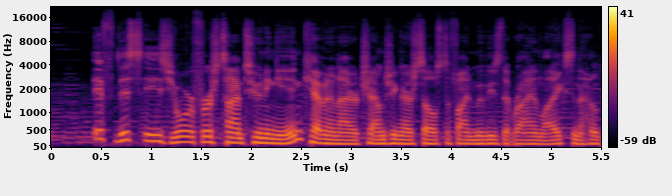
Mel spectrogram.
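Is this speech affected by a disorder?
No.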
